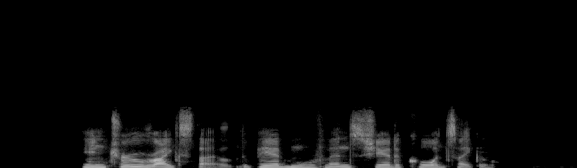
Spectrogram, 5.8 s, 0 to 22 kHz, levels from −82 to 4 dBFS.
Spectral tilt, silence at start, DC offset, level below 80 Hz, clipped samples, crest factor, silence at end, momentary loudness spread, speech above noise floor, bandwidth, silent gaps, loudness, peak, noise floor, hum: -5.5 dB/octave; 0.8 s; under 0.1%; -72 dBFS; under 0.1%; 20 dB; 0.85 s; 13 LU; 54 dB; 8 kHz; none; -31 LUFS; -12 dBFS; -86 dBFS; none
